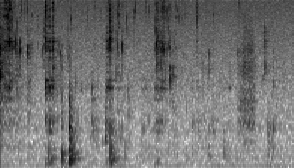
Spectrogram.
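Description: A fork scrapes against a plate.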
